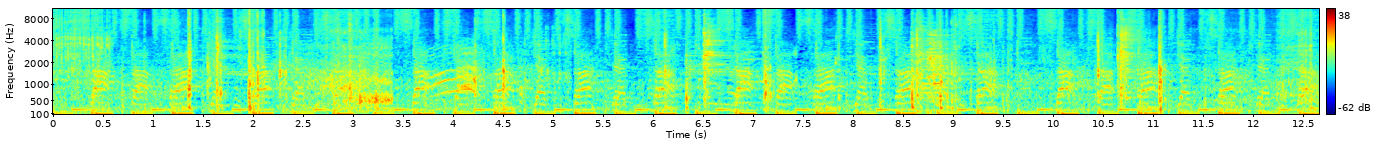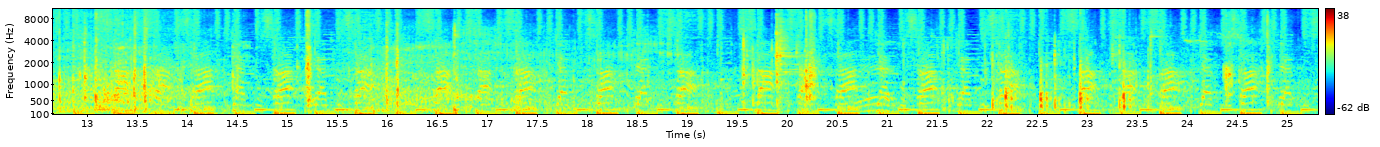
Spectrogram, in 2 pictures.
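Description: Skateboard wheels rolling on concrete, with the board clacking on pops and landings, over background music with a steady beat.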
